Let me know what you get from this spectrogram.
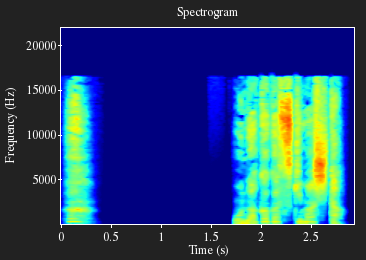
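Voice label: Voice win, Japanese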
